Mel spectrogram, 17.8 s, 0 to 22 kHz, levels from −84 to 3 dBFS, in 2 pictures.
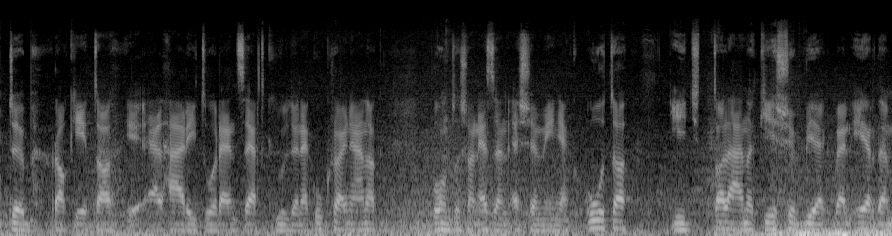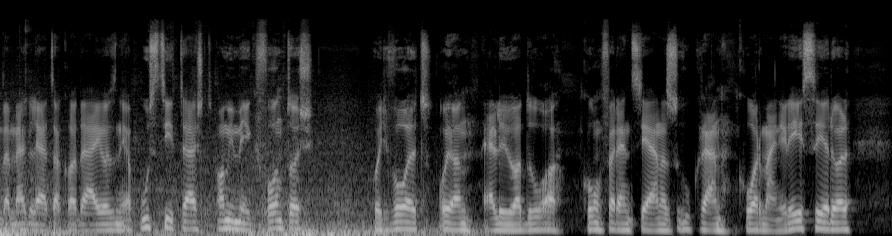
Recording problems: wind in the background; loud; until 13 s; 7 dB below the speech

